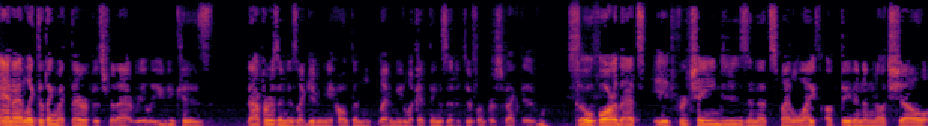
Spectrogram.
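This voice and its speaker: A man speaks at a fairly low pitch with ordinary pitch variation. His pace is moderate. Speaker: vlogger. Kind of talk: video diary. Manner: casual, halting.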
